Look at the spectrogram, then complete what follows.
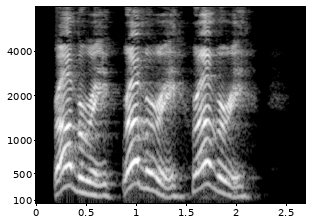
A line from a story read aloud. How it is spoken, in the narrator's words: a voice shouted close to her ear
